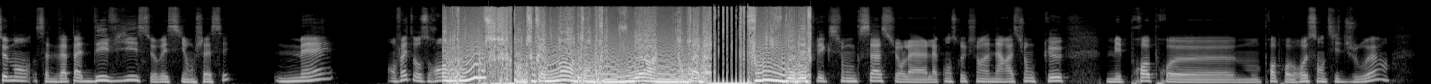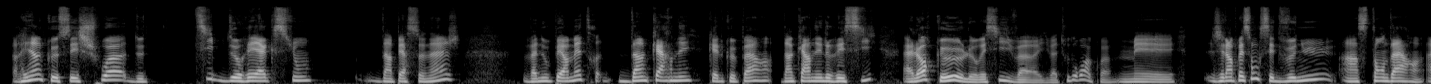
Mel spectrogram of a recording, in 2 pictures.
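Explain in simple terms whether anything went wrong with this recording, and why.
Float read as integer, from 4.43 to 8.11 s: the speech abruptly becomes a very loud, harsh buzz, and the background noise turns as loud as the talking, though the rise and fall of pitch can still be followed. The likely cause is audio stored as 32-bit floating-point numbers but read back as 32-bit whole numbers. Each sample's sign and exponent then set its level, flattening the wave into a near-square shape at an almost fixed, high level.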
